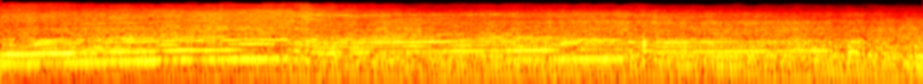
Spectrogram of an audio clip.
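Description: Racing car engine accelerating hard: the pitch climbs, drops once at a gear change about one and a half seconds in, then climbs again through the next gear.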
